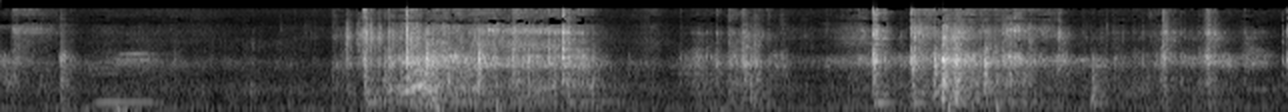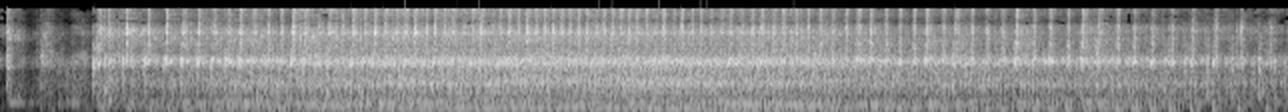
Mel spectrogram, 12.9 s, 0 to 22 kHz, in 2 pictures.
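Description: Craftsman push mower's 4.5 hp Tecumseh engine being pull-started: a few short sputtering pulls on the recoil starter, then the engine catches about seven seconds in and runs loud, its speed rising and falling before it drops off near the end.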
